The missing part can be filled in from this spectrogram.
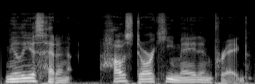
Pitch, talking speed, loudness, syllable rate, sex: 115 Hz, 210 wpm, -17 LUFS, 5.4 syllables/s, male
